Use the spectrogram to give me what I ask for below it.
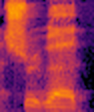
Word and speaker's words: Trieu: Yeah, True. Yeah, I believe you pronounce it True. Trieu. Trieu True.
